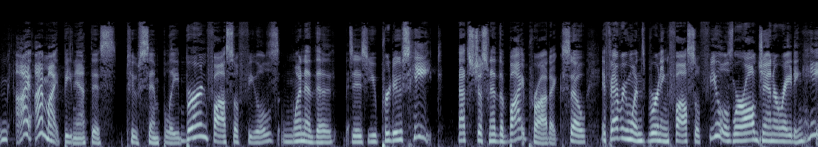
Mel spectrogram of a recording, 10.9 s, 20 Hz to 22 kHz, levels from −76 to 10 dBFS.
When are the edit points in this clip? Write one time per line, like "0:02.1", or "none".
0:01.0
0:02.4
0:03.7
0:04.7
0:06.0
0:06.5
0:09.8

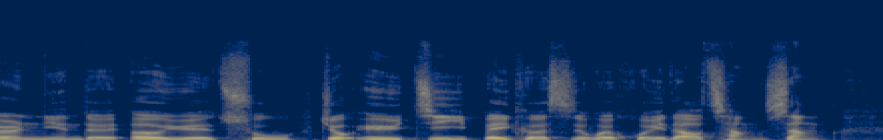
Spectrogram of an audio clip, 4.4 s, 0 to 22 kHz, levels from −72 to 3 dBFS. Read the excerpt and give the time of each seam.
0:01.6

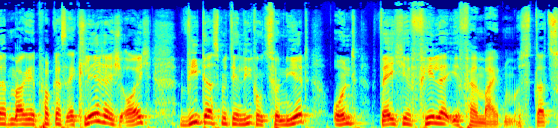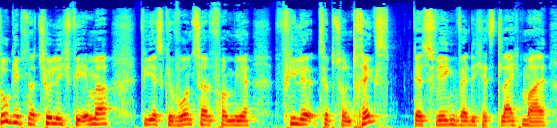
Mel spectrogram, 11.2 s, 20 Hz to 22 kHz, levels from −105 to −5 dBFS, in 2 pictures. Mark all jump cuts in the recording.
0:02.5

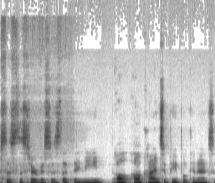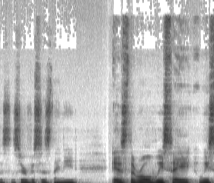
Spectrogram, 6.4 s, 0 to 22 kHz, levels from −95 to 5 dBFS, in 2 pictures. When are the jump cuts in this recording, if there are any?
none

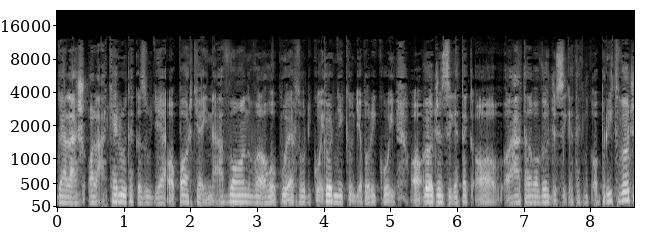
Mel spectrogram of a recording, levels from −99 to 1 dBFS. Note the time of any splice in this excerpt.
0:01.6
0:04.0
0:04.6
0:05.5

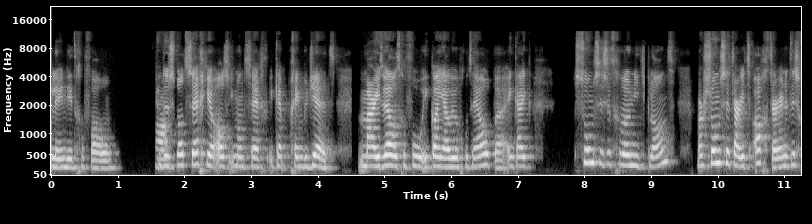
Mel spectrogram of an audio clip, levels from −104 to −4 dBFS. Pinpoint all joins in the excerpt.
0:04.5
0:04.9
0:08.9

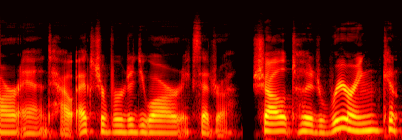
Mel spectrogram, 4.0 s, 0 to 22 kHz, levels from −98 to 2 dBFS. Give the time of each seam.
0:02.4

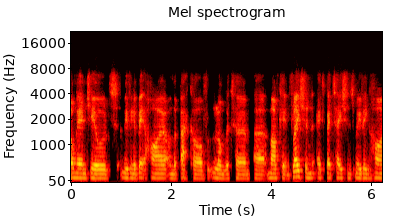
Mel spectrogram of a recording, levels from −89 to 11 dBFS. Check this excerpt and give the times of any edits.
0:01.0
0:03.6

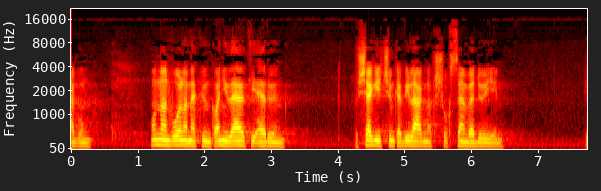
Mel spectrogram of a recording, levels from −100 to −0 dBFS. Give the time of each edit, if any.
none

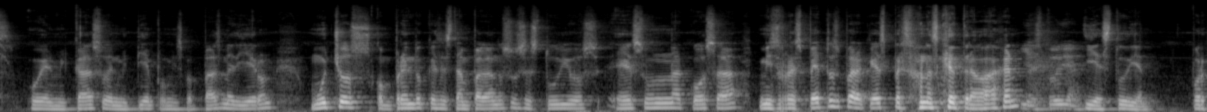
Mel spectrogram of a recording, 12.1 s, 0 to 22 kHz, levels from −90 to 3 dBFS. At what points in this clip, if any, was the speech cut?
0:07.5

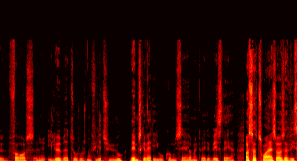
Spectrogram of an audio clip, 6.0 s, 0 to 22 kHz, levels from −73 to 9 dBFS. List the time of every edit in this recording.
0:02.5
0:03.0
0:03.8
0:04.9

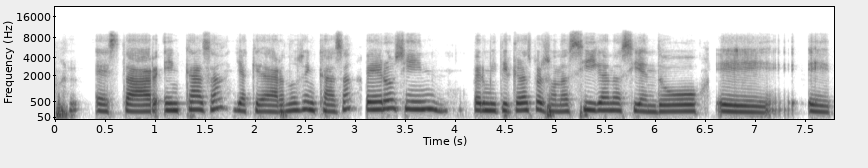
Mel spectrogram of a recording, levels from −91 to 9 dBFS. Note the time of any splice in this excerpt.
0:03.1
0:06.5

